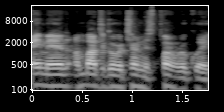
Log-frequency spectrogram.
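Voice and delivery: normal talking voice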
